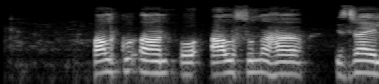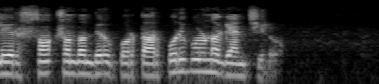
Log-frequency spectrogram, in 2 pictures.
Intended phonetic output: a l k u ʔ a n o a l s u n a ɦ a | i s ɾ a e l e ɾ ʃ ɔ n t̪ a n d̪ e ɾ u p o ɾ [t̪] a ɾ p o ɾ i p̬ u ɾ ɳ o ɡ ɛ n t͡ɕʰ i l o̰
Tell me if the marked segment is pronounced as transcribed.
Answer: yes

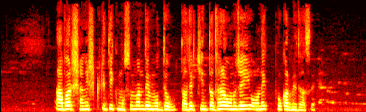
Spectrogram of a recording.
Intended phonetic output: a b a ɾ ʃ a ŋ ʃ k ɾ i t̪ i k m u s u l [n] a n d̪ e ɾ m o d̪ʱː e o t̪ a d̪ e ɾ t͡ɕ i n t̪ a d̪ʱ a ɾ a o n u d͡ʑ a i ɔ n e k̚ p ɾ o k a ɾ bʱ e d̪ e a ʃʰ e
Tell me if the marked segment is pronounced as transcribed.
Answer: no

